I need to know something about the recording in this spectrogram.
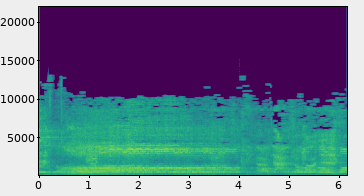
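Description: A young man chants in a long, sustained melodic voice through a microphone, with echo.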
